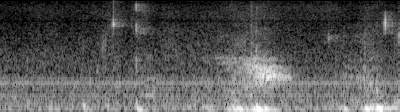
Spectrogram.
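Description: Near silence: quiet room tone with a faint small click a little past a second in.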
